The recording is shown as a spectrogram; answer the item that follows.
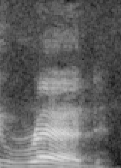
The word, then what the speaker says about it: read: that paragraph We have she read the pronunciation is like the color red in English so this is past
